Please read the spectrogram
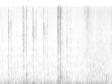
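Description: Faint keystrokes on a computer keyboard, a quick run of separate clicks, as a four-digit stock code is keyed in to call up a chart.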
